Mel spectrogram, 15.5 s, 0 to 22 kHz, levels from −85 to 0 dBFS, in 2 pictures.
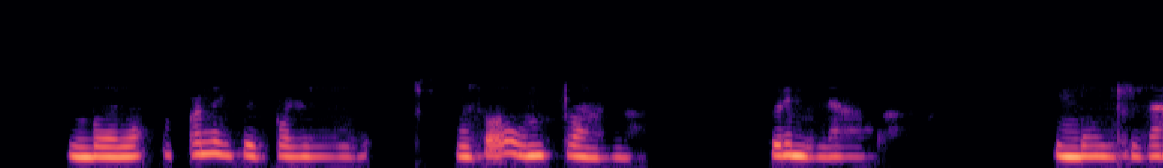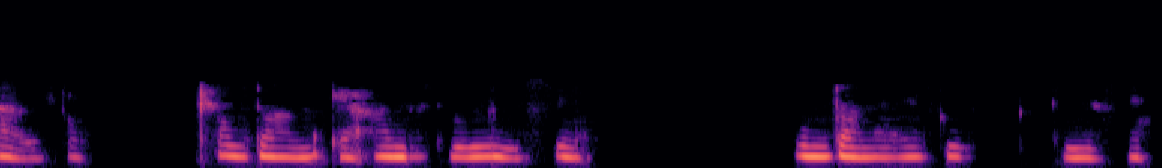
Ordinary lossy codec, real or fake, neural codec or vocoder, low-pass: MP3, 16 kbps; fake; codec, 16 kHz, 0.8 kbps, ZipCodec; 3.6 kHz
